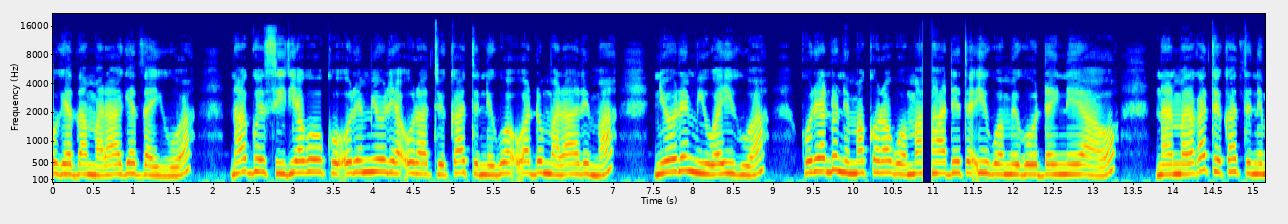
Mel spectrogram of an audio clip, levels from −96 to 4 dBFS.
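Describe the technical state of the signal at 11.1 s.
At 11.1 s the speech is in a time-compressed catch-up, from 10.98 to 11.46 s. Small pieces are cut and cross-faded, so it runs 1.25 times fast at normal pitch.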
